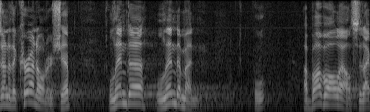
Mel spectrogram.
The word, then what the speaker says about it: Lindemann: NAG TAG has been around for 50 years, 25 years under the current ownership, Linda Lindemann. Above all else, did I pronounce that right, Lindemann?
